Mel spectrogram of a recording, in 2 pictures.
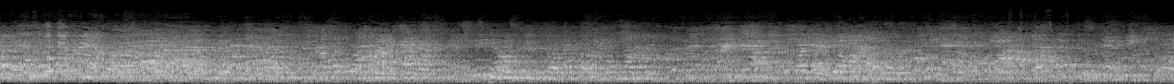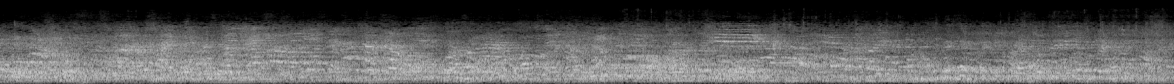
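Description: A crowd of children and adults chatter loudly in an echoing hall.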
